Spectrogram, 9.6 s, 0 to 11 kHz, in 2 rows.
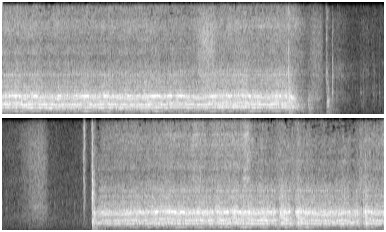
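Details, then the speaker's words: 1954 Ford Crestline Skyliner fed fuel from a bowl, first start attempt; starter drones slowly and laboured at about 3.5 turns a second; owner suspects weak battery; slow cranking. "Oh yeah! Think my battery's going down."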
